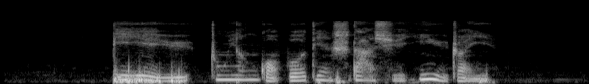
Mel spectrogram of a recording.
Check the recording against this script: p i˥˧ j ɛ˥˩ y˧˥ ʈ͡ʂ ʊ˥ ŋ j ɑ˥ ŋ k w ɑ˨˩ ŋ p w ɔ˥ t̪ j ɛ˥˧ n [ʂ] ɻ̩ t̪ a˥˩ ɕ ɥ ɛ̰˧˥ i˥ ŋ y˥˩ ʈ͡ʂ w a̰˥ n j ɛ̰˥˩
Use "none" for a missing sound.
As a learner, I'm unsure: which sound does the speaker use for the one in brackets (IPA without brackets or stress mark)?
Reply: ʂ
